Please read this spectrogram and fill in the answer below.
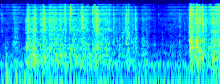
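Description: Paper fast-food bag rustling and crinkling as it is handled, with a louder crackle near the end.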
